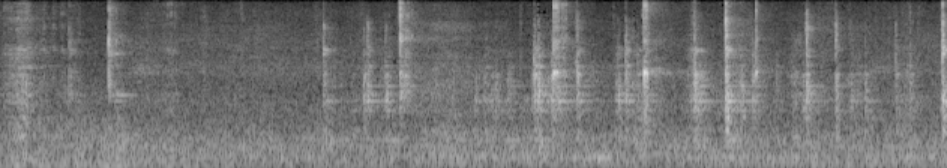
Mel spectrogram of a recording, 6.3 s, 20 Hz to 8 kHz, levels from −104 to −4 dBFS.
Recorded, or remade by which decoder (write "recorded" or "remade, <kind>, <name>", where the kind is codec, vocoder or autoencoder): recorded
